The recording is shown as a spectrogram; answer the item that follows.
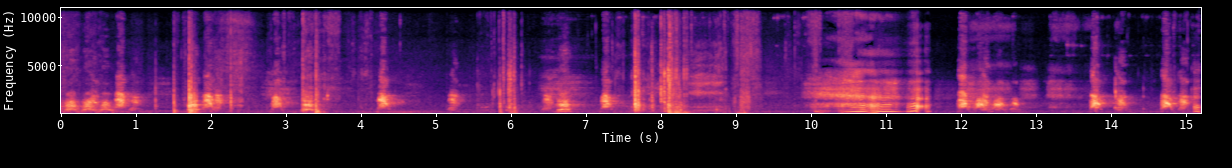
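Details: Three dogs barking very loudly, close by: short harsh barks in irregular bursts, some overlapping, with a longer yelping stretch partway through and quieter gaps between volleys.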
